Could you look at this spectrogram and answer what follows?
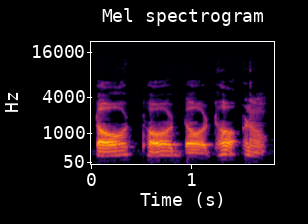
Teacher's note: मु के अंदर जो गहरा वाला भाग है ऊपर की ओर वो क्या कहलाता है मूर्धन्य स्थान कहलाता है मूर्धा कहते हैं उसको तो ट वर्ग जो ट वर्ण है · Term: मूर्धन्य व्यंजन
